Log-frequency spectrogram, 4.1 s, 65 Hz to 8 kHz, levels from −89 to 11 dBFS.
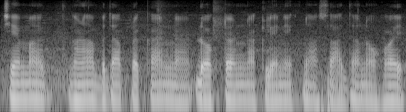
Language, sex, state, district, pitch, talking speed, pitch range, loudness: Gujarati, male, Gujarat, Gandhinagar, 105 Hz, 160 wpm, 105-110 Hz, -18 LUFS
